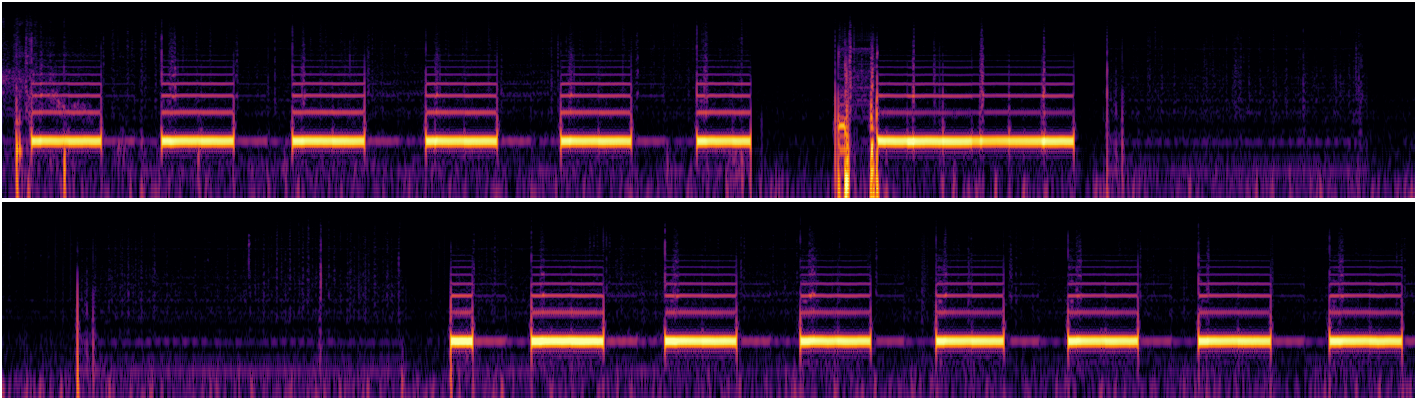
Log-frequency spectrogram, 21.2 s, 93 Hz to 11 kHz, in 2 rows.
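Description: A loud payphone busy signal, heard after dialing 102 for directory assistance, beeps in a steady on-off rhythm, interrupted midway by a continuous tone and a few seconds of quiet line noise before the busy pulses resume.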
